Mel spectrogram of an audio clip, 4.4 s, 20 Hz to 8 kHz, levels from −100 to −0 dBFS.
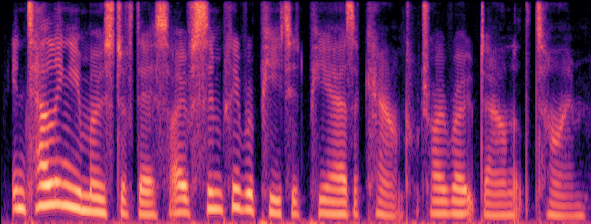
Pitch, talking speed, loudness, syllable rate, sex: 180 Hz, 255 wpm, -19 LUFS, 6.1 syllables/s, female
